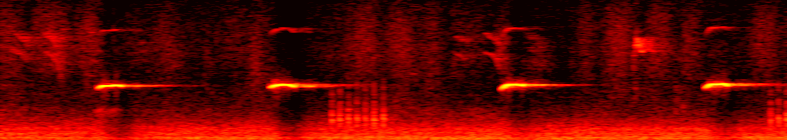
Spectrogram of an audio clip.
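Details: Young common nightingale in summer, practising song: four clean, high, slightly downslurred whistles, roughly one per second, with faint soft rattles in between.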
